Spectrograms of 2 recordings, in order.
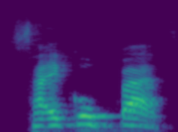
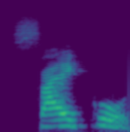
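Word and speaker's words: psycho: सेस्ट okay पुढे बघा सायकोपर psychologically P एस वाय हे बघा सायको यातील पी सायलेंट असतो पण स्पेलिंग सायको असं असत ते सुद्धा पी ने स्टार्ट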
